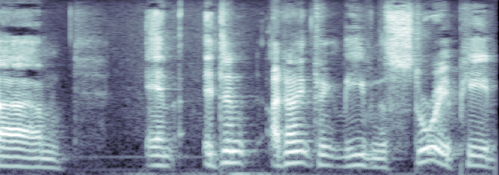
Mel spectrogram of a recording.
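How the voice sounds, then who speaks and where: Words tumble out at a very fast pace. An American accent colors the speech. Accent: Kiwi American. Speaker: coffee podcast co-host. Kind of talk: casual chat.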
